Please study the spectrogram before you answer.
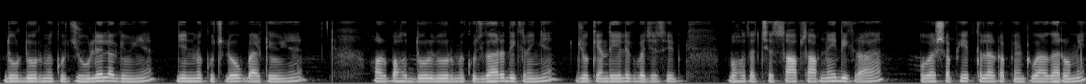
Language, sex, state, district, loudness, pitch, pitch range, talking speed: Hindi, male, Andhra Pradesh, Guntur, -21 LUFS, 140 Hz, 140-145 Hz, 245 wpm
